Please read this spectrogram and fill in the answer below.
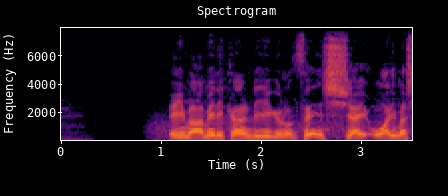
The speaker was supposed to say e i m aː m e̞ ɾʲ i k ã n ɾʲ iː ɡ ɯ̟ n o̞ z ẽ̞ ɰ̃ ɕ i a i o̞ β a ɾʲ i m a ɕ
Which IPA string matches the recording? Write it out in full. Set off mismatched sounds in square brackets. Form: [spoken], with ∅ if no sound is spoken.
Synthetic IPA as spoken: e i m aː m e̞ ɾʲ i k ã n ɾʲ iː ɡ ɯ̟ n o̞ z ẽ̞ ɰ̃ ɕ i a i o̞ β a ɾʲ i m a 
